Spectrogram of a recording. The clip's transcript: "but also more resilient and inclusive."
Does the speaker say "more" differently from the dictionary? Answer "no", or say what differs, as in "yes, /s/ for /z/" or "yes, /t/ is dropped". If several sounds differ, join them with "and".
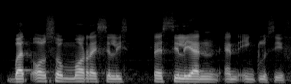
no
